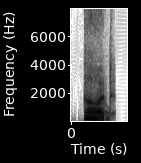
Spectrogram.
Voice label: "herd", Indian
